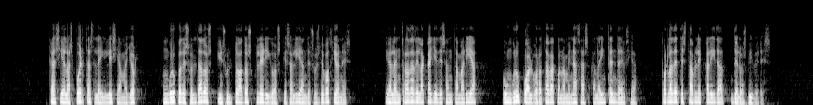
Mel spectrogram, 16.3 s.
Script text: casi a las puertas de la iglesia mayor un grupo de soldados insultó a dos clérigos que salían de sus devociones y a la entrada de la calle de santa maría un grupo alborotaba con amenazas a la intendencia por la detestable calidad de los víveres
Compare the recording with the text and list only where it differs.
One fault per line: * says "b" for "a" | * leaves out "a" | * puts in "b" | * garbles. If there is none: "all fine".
all fine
